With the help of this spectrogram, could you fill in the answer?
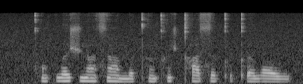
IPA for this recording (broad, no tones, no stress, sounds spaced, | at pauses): kʰ ɔ̃ k w ɜ ʃ j ɑ̃ s ɑ̃ n̪ ɜ t̪ʰ ə̃ kʰ ə̃ ʃ kʰ ɑ s ə kʼ ʊ kʼ ɜ w ɔ w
